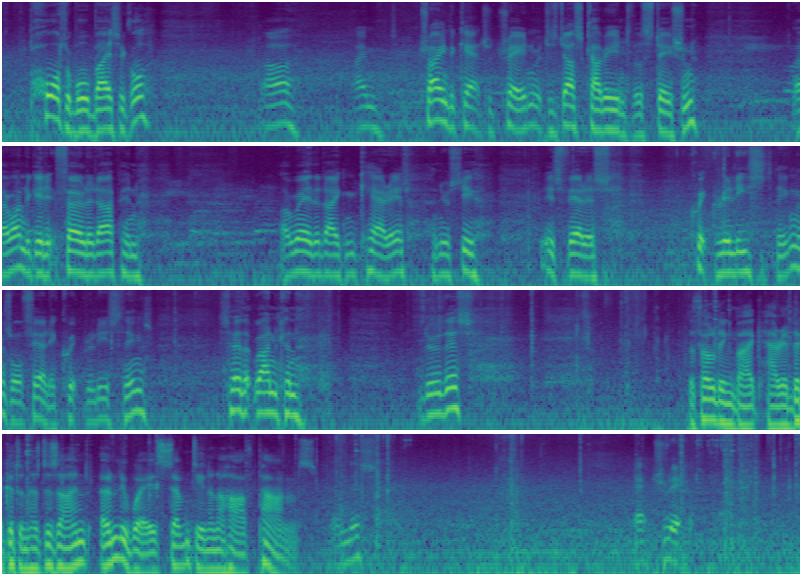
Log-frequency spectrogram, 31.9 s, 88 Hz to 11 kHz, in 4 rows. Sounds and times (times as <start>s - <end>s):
Speech: 2.6s - 12.8s, 13.4s - 14.1s, 14.9s - 17.4s, 22.8s - 27.8s, 30.2s - 30.9s.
